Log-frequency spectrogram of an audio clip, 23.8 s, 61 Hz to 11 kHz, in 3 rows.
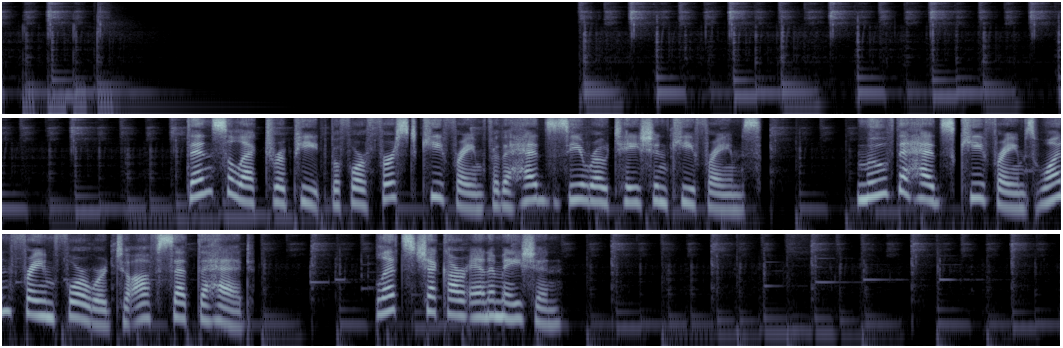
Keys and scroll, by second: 1.2 super+c, 1.4 super+v, 8.9 super+s, 16.9 alt+w.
